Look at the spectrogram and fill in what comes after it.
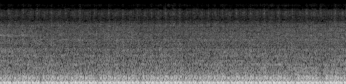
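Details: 1979 Jeep Cherokee AMC 360 V8, idling after sitting 3 years, before first drive; carburetor barely working. Low, even burble about 214 pulses a minute, no misses or ticks; owner thinks it's hitting on all 8, normal idle.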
